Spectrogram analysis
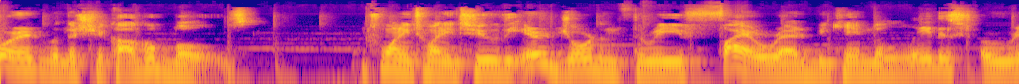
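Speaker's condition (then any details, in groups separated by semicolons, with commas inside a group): No condition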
